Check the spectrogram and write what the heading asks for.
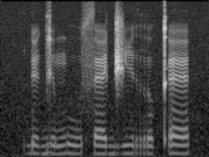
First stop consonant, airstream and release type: implosive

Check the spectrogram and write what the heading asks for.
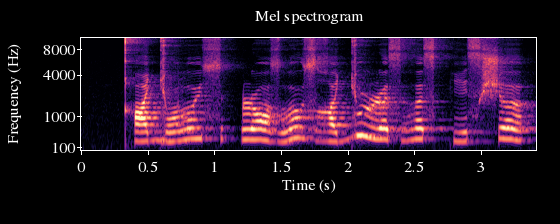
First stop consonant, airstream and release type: aspirated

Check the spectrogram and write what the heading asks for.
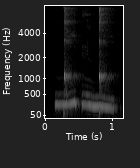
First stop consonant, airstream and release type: click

